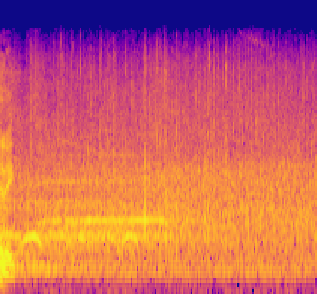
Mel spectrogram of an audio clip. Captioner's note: crowd cheering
